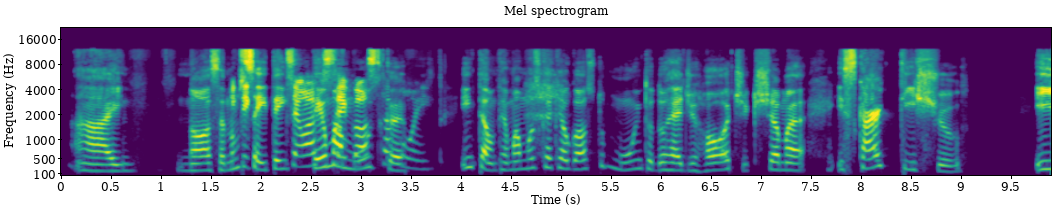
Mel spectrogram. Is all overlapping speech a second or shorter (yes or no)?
no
